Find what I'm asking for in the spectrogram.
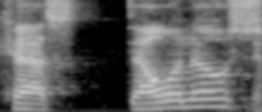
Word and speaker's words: Castellanos: I'm not sure if you're familiar with Nick Castellanos, it's pronounced.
